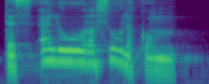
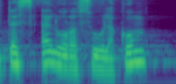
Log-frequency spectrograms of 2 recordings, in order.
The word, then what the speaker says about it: تسألوا: أم تريدون أن تسألوا رسولكم، تسألوا رسولكم، لا تقل تسألوا رسولكم، لأنك بذلك تكون قد أهملت حرف الواو من النطق.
